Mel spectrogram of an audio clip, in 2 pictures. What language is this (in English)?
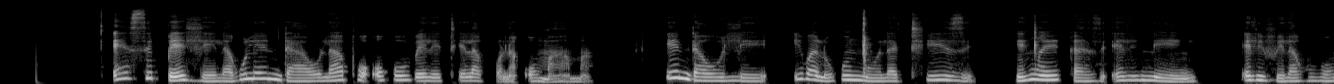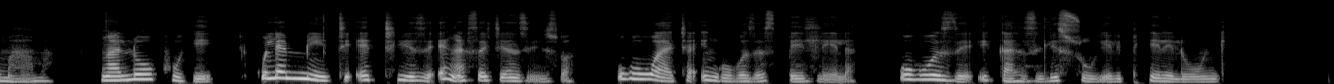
North Ndebele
